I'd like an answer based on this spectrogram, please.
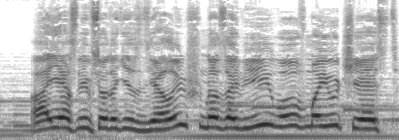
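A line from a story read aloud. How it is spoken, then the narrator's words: Shouted from back seat. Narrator (Russian): крикнул Кушман с заднего сиденья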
